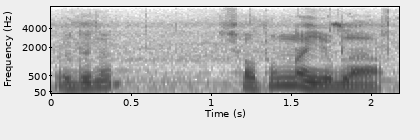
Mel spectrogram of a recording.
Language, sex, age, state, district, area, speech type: Bodo, male, 30-45, Assam, Chirang, rural, spontaneous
